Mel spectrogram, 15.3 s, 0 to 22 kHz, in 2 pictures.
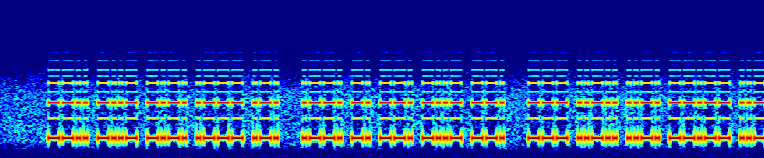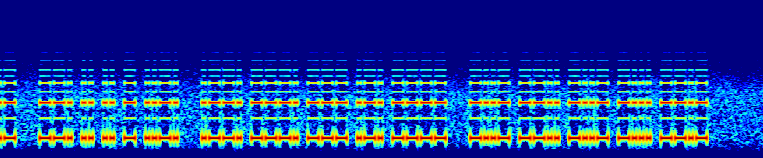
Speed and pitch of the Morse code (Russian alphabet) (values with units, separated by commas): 34 wpm, 510 Hz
